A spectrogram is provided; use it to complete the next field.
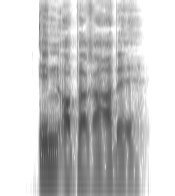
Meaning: inoperable
- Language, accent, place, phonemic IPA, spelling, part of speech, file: German, Germany, Berlin, /ˈɪnʔopəˌʁaːbl̩/, inoperabel, adjective, De-inoperabel.ogg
